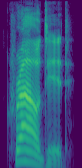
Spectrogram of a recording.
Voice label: "crowded", spelling

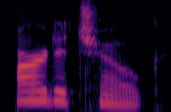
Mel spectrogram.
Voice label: "artichoke", English

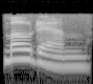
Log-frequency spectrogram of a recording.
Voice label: "modem", English

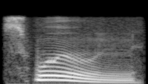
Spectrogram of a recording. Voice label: "swoon", English word

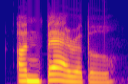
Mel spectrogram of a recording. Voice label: "unbearable", English spelling voice

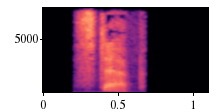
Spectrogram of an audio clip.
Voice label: "step", voice spelling

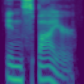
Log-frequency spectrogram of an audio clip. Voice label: "inspire", voice spelling

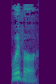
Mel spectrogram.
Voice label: "river", English spelling

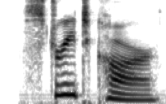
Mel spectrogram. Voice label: "streetcar", spelling

